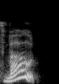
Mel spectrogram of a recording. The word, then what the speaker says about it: Vogt: How do you pronounce I think it's Vogt. – That's what I thought.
